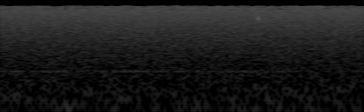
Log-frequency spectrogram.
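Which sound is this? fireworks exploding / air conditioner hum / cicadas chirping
air conditioner hum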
